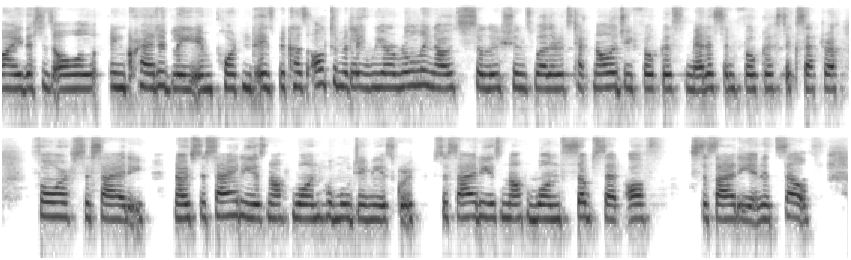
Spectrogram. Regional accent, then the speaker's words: Ireland; growing up in Ireland, which is still a privilege for sure, gave me a perspective that most Irish people will obviously not have.

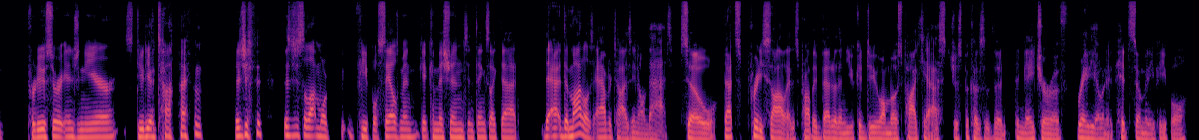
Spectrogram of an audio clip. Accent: Nashville, Tennessee, United States; as a kid growing up in Nashville

